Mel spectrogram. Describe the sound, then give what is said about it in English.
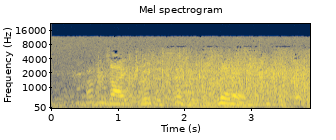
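A crowd claps steadily for the guest Patrick Moore, a dense, even patter of applause that holds at a constant level throughout, with voices talking over it. “Now, don't keep clapping him like that.”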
